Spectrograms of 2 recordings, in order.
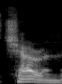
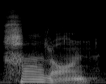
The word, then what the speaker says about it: Charon: Karen Karin British is Charon American is Karen but what's probably the accurate one pronouncing it for reference in Greek this is said as Haron Haron Haron Haron however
